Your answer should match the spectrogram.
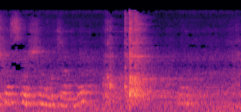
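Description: Wire cage door rattling with two sharp metallic clinks, one right at the start and one just past a second in, as a budgie tries to lift the door.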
